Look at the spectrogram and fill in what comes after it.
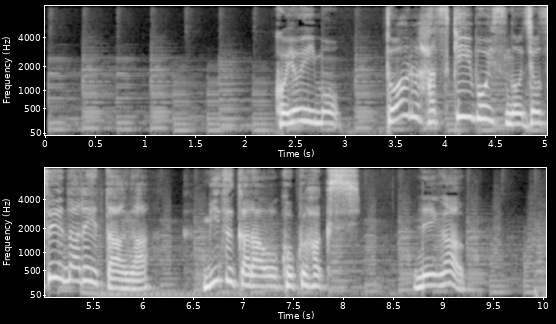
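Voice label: narration variety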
